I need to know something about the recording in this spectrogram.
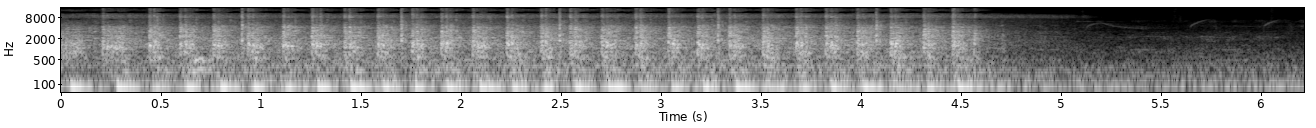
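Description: Nissan SR four-cylinder engine being cranked over by its starter with the spark plug wires disconnected, turning over in an even rhythm without firing, to get oil pressure up before a first start. A click runs through the cranking, which the owner suspects is a collapsed hydraulic lash adjuster. The cranking stops a little before the end.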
